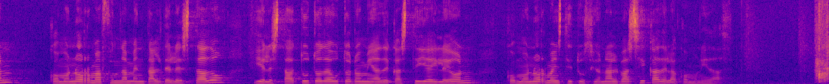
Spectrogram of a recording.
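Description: A woman speaks calmly into a microphone, as if reading out.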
